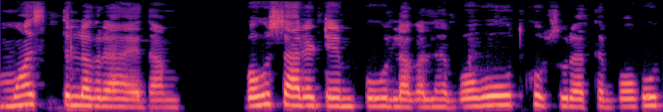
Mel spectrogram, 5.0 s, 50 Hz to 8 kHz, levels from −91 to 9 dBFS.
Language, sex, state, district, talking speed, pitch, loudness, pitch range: Hindi, female, Chhattisgarh, Korba, 170 wpm, 215 Hz, -16 LUFS, 200-235 Hz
